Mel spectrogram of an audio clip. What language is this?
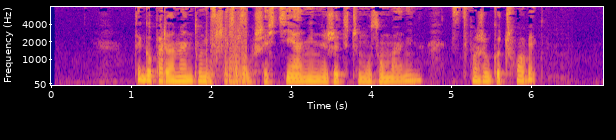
Polish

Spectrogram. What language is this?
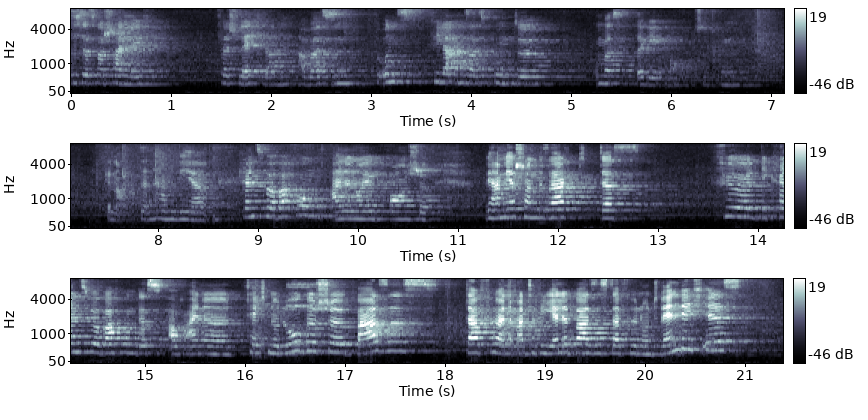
German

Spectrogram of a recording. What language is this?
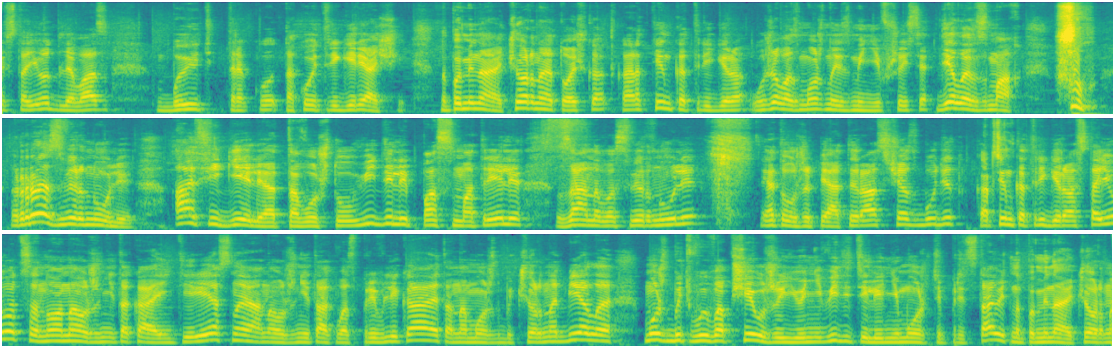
Russian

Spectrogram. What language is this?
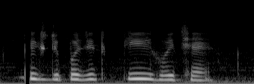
Maithili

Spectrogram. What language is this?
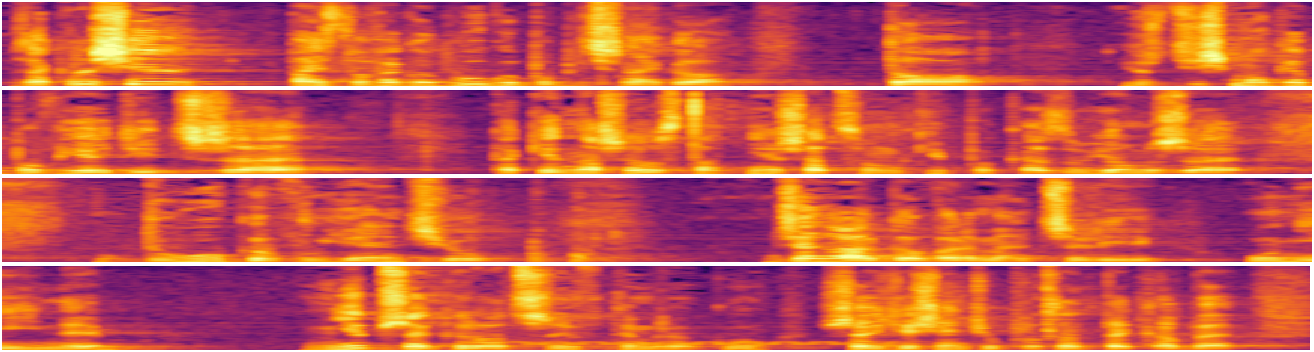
Polish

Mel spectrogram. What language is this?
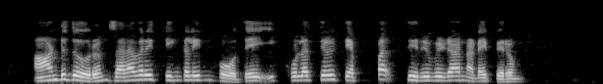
Tamil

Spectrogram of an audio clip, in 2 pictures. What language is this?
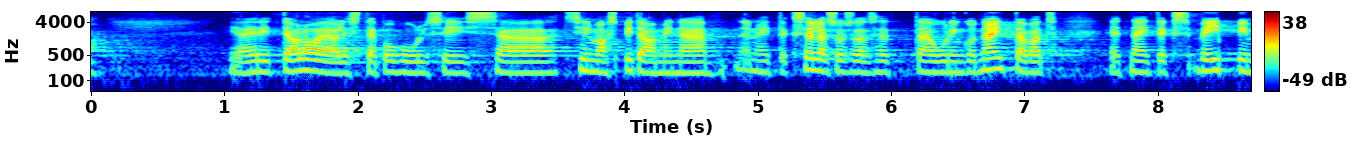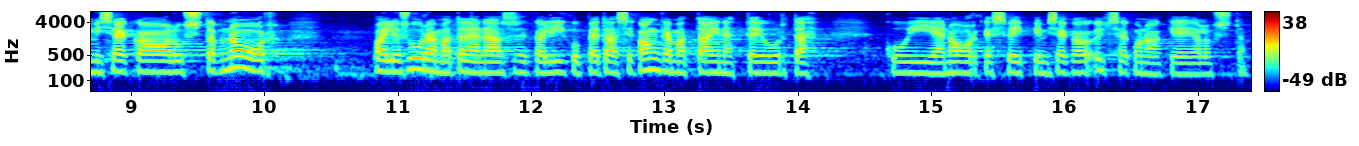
Estonian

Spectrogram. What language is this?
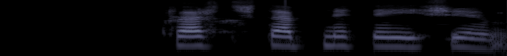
Icelandic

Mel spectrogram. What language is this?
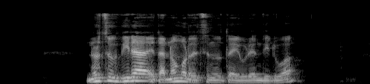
Basque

